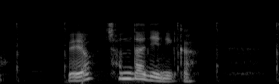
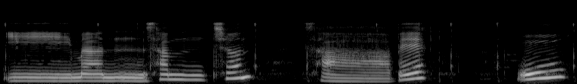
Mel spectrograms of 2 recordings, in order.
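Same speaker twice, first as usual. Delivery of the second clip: very slow, syllables held long; drawn out while writing; much slower than usual. Real, not acted. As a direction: pause after each place value as you write. Writing the number while saying it.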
